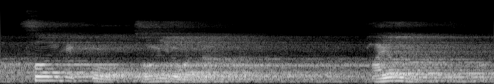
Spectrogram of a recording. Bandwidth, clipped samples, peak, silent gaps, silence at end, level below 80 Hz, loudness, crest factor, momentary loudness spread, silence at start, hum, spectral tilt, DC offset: 7.8 kHz; under 0.1%; 0 dBFS; none; 0 s; -62 dBFS; -15 LUFS; 14 dB; 12 LU; 0 s; none; -8.5 dB/octave; under 0.1%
